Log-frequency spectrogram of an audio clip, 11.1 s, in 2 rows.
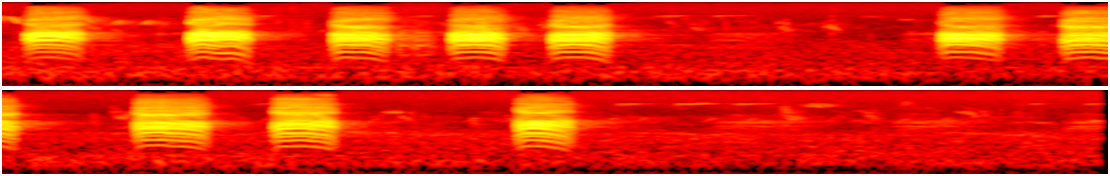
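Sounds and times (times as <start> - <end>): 
rook caw: 0.2 - 3.9, 4.6 - 7.4, 8.1 - 8.6, 9.2 - 11.0.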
